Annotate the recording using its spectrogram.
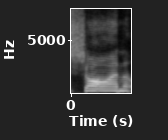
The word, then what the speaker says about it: Chan: So yeah, if you're listening and you are wanting to check out Sean Osina Music, my name is spelled differently. Let me spell it for you. It's C-H-A-N is Sean, last name Osina, O-C-C-E-N-A, and then music.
